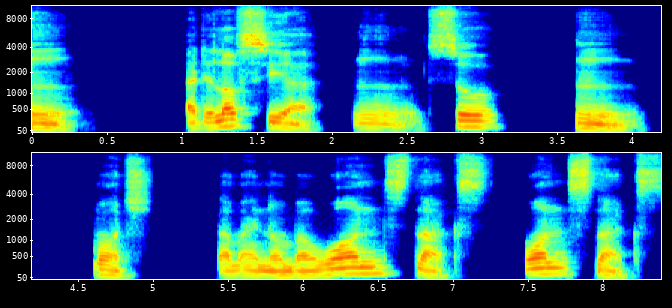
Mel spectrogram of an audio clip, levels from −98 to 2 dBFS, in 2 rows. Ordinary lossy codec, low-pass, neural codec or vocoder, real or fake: none; none; none; real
